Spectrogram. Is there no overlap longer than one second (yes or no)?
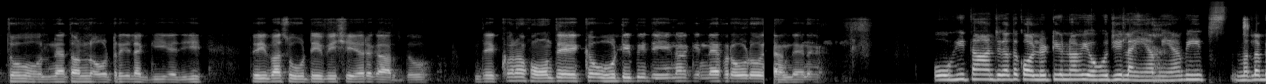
yes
